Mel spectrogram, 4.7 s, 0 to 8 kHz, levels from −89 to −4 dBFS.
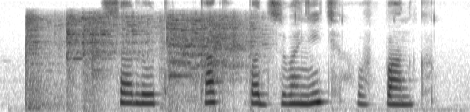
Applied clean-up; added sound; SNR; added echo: none; Glass; 1 dB; none.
